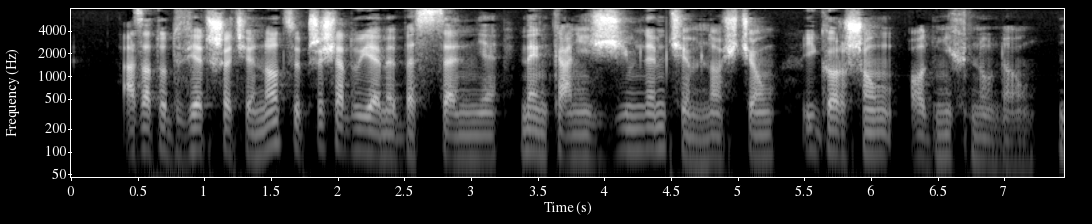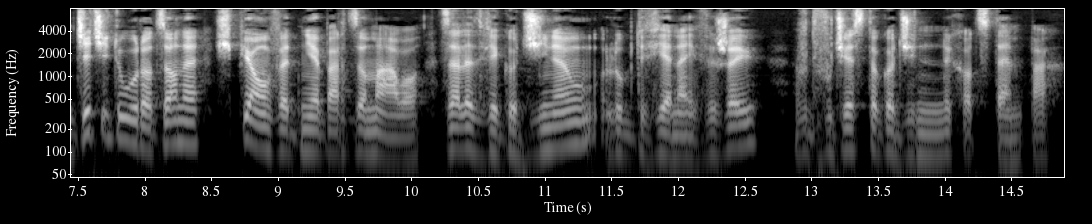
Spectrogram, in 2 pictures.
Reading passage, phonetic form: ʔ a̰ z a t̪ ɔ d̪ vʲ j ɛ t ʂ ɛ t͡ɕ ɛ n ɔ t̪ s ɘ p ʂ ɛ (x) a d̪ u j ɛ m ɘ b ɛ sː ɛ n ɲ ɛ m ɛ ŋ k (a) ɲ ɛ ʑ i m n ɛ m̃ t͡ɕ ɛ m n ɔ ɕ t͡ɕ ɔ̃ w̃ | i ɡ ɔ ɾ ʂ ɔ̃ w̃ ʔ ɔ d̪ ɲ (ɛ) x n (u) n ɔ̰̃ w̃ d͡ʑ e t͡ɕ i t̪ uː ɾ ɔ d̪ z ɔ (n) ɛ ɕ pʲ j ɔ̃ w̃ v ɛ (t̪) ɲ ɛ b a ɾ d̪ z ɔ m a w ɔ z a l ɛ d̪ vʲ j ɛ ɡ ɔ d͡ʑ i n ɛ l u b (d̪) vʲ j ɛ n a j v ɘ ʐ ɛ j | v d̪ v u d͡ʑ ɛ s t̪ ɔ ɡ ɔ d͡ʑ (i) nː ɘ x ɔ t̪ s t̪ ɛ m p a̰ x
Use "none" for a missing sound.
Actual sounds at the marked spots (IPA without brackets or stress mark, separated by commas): ɕ, a, i, u, n, d̪, d̪, i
